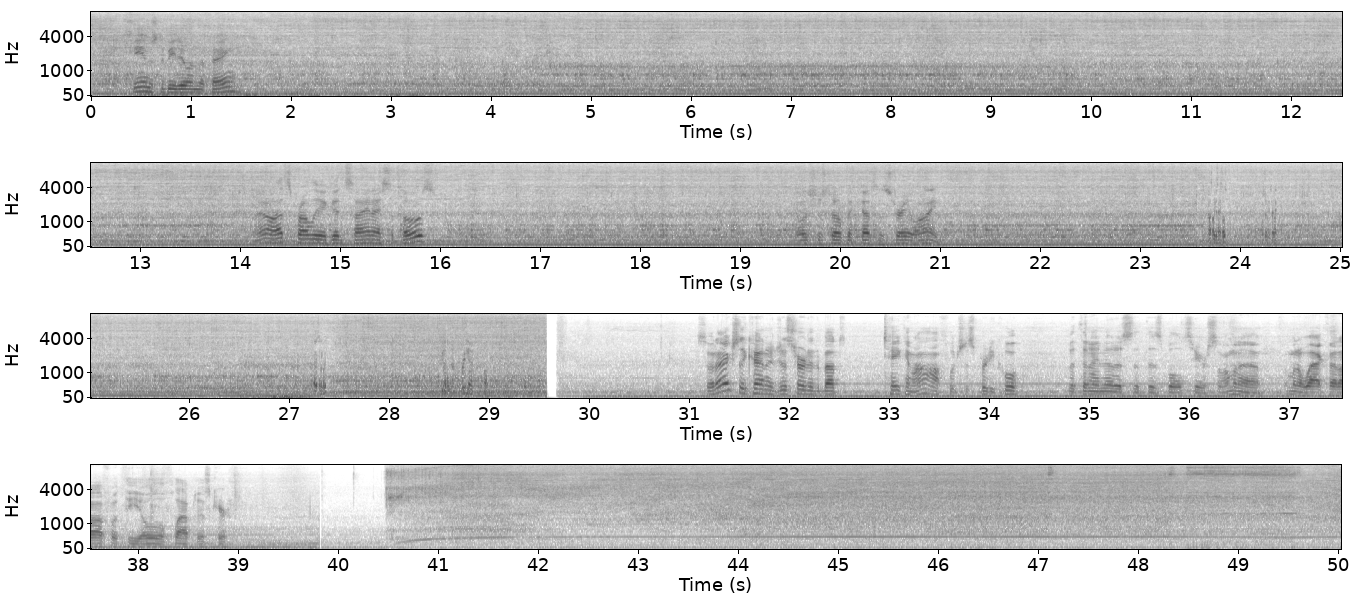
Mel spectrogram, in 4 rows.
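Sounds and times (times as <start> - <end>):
machine saw cutting steel tubing: 0.0 - 29.6, 40.5 - 50.0.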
